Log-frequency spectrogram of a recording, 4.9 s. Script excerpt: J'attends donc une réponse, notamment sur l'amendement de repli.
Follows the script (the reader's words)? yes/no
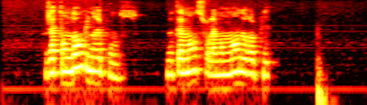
yes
